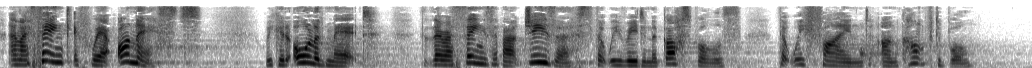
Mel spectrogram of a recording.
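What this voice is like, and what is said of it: Noticeable accent. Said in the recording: “my accent is getting in the way”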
